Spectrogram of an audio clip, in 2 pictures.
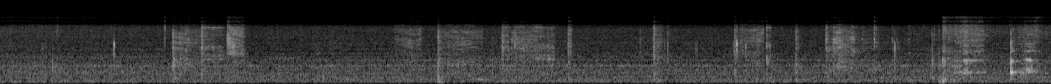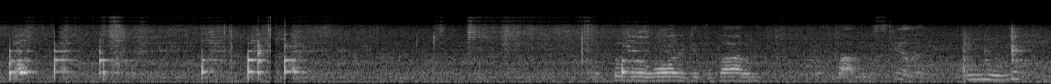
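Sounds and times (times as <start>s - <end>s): ladle stirring in a metal pot: 1.7s - 2.5s, 3.9s - 5.7s, 7.3s - 13.8s, 15.2s - 17.3s.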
